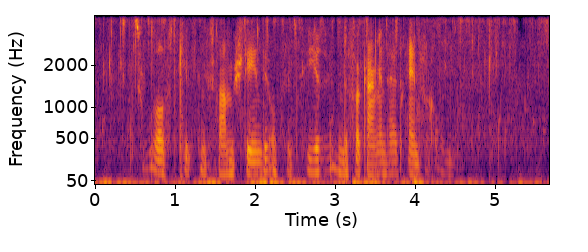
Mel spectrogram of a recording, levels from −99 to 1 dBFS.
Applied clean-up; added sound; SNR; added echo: neural separator model SepFormer WHAM!.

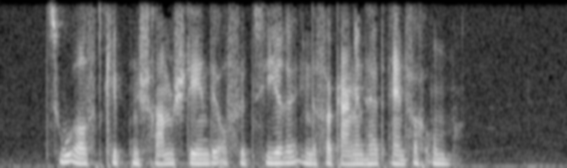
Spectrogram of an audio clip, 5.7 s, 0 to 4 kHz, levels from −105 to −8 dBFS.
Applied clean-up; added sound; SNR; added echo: none; none; none; none.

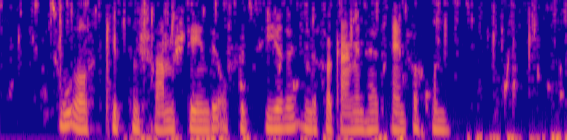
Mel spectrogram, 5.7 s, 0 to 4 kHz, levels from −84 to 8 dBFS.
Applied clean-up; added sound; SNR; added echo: classical method spectral subtraction.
